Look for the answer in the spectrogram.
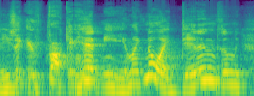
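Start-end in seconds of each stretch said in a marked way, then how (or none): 0.3-1.2 high-pitched, outraged accusation; pissed off. Retold or imitated. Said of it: "He got pissed too". 1.4-2.2 high-pitched mock denial; feigned innocence. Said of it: "pretending like it was an accident".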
